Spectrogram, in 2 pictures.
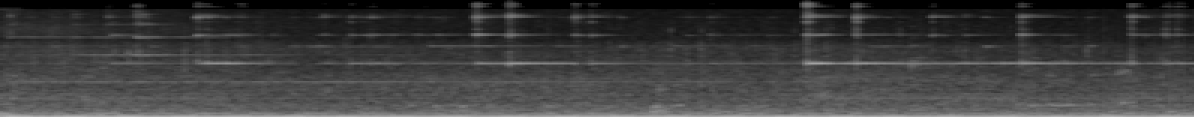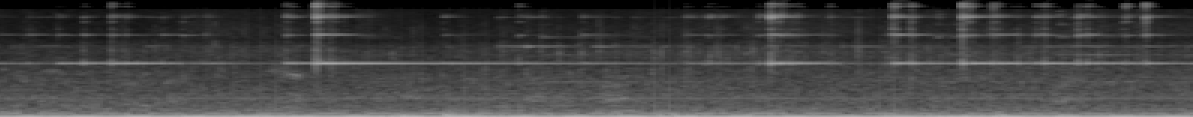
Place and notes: boxberg, transnaturale, installation, klangplateau - boxberg, bärwalder see, bell installation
